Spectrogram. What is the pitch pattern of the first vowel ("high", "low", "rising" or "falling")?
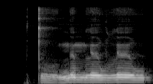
low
